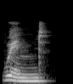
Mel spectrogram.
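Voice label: "wind", English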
